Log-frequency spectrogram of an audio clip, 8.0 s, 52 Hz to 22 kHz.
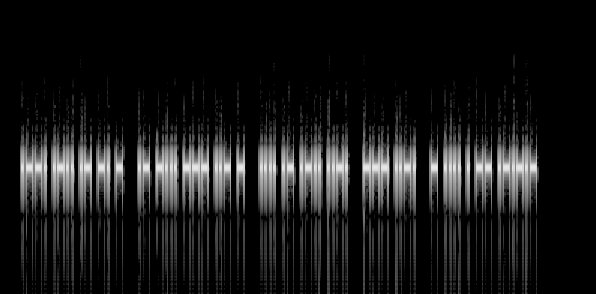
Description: Morse code, heard as a keyed tone, about 37 wpm, 700 Hz. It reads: PLANT ABOUT HALF OF THEM.
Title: Sentences from Top 1000 Words - Review Part 1 - 40wpm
